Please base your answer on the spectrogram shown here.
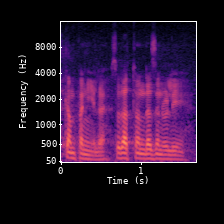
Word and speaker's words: campanile: It's maybe one way to really mispronounce it, you could say campanile or whatever, or like camp on the Nile or whatever. I don't know. It's just campanile, so that one doesn't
